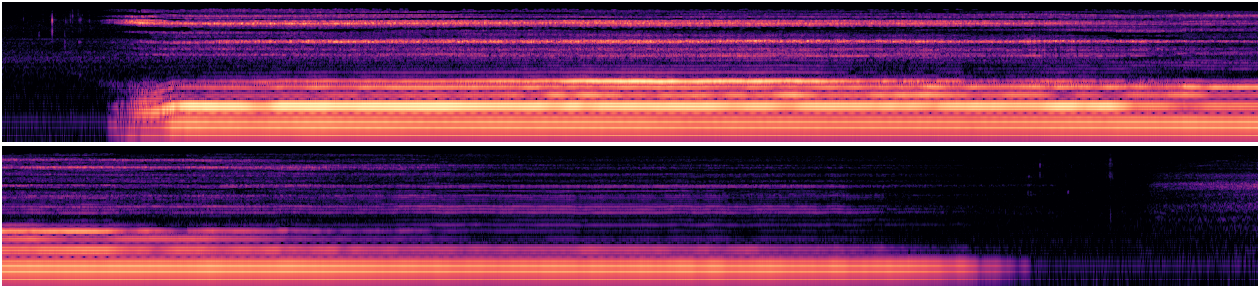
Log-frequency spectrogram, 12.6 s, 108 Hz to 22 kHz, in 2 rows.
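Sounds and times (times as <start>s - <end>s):
single voice chanting a long om: 0.0s - 11.6s
inhale through the nose: 12.0s - 12.5s.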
